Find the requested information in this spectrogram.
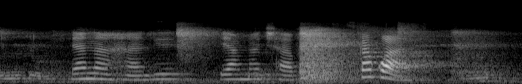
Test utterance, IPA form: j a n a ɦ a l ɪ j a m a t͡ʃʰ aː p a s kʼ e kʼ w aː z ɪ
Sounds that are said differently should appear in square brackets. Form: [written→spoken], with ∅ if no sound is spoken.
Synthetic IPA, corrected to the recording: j a n a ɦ a l ɪ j a m a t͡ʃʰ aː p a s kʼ [e→a] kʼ w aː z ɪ

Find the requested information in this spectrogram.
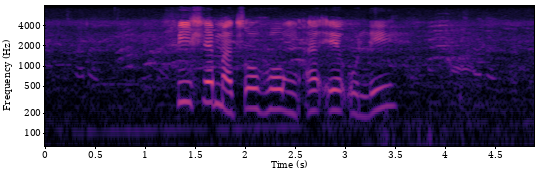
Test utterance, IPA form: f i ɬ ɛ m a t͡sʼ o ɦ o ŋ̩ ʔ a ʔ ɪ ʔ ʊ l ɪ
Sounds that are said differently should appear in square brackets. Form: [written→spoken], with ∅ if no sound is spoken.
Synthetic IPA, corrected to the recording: f i ɬ ɛ m a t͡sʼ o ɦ o ŋ̩ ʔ a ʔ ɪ ʔ ʊ l ɪ

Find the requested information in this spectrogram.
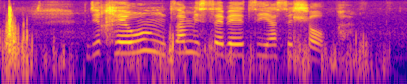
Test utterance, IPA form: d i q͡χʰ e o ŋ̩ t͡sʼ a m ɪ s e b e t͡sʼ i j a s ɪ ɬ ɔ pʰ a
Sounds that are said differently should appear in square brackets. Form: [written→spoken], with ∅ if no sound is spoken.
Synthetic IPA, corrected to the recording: d i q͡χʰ e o ŋ̩ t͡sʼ a m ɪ s e b e t͡sʼ i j a s ɪ ɬ [ɔ→ɔː] pʰ a

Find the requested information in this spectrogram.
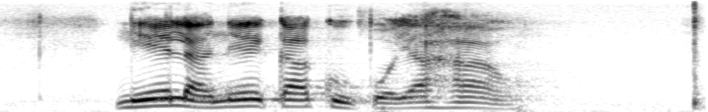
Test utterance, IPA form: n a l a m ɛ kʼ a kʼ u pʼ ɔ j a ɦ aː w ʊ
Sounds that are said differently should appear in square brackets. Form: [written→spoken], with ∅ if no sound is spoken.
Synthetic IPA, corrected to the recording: n [a→ɛ] l a [m→n] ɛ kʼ a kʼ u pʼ ɔ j a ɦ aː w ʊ

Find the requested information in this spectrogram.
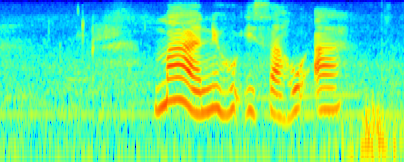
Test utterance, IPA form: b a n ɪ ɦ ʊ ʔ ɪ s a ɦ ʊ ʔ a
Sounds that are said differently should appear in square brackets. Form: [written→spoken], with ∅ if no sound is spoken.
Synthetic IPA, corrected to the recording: [b→m] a n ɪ ɦ ʊ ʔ [ɪ→i] s a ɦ ʊ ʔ a

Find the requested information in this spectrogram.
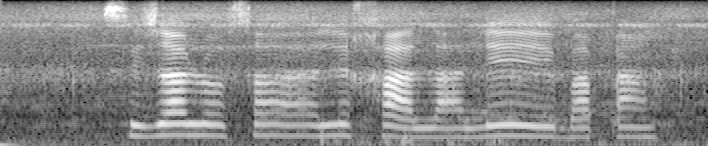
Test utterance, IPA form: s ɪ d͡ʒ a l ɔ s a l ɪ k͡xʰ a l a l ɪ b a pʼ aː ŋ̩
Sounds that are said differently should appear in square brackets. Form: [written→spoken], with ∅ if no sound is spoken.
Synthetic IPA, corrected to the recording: s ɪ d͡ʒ a l ɔ s a l ɪ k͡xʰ a l a l ɪ b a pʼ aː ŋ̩

